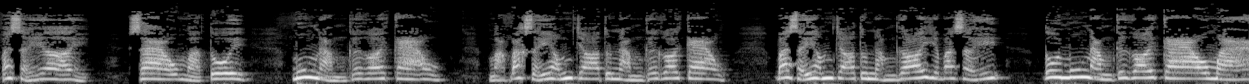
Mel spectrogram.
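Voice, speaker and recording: Putting on a character voice, a woman sounds high, breathy and raspy at a fairly slow pace. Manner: eerie, creepy.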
